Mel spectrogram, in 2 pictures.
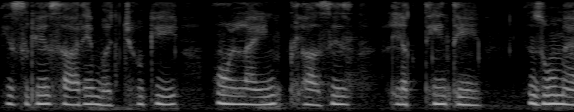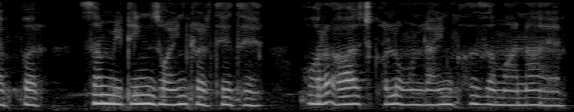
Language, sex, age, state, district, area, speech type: Urdu, female, 18-30, Delhi, Central Delhi, urban, spontaneous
